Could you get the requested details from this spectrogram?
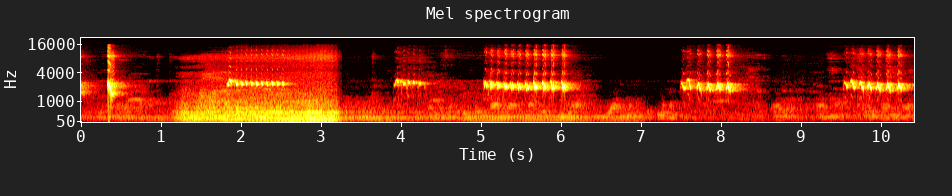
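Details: Sooty-headed bulbul singing, recorded as a lure to make caged bulbuls sing: short fast rattling trills repeated every two to three seconds, with a sharp click at the start and a burst of rustling noise early on.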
